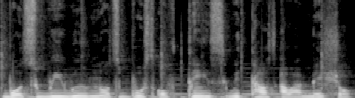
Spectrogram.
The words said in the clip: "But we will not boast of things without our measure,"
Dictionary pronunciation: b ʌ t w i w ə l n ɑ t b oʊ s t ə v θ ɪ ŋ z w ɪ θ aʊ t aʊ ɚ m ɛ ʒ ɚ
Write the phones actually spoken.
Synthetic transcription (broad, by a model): b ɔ t w i w ə l n ɑ t b oʊ s t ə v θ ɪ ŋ s w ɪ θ aʊ t aʊ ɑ m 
